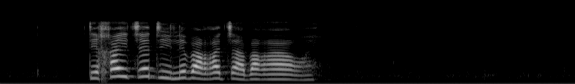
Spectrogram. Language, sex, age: Northern Sotho, female, 21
